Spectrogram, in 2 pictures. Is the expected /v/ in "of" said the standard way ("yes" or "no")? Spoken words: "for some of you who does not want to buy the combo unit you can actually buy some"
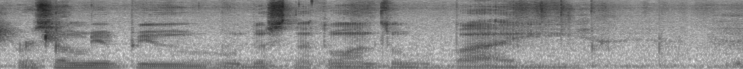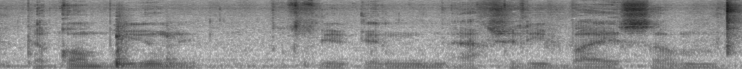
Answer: no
